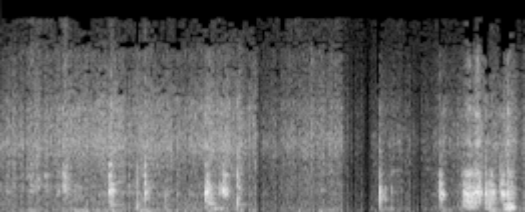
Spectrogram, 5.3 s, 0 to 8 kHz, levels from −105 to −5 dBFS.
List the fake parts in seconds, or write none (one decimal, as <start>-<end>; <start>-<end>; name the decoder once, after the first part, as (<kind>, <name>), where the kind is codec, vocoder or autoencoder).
1.2-2.9 (vocoder, Vocos)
